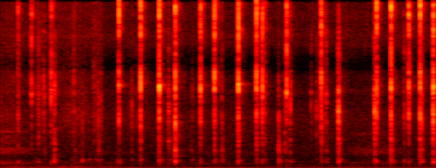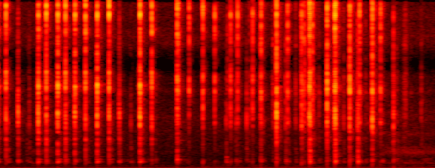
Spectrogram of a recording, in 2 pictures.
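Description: An orange and black hard-plastic corded computer mouse with a Flyers logo, small and hollow, is held in both hands and tapped and clicked with fingernails. Dozens of sharp, bright, dry clicks and taps come in quick, uneven bursts, each dying away almost instantly, over a faint steady low hum.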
